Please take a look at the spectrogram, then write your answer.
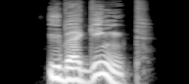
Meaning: second-person plural preterite of übergehen
- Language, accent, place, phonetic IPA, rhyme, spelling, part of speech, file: German, Germany, Berlin, [ˌyːbɐˈɡɪŋt], -ɪŋt, übergingt, verb, De-übergingt.ogg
